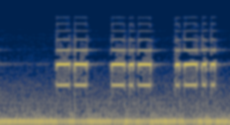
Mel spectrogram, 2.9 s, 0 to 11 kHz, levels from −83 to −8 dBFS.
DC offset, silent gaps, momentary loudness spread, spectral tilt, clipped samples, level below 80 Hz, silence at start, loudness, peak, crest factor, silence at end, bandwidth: 0.1%; none; 18 LU; -3 dB/octave; under 0.1%; -30 dBFS; 0 s; -16 LUFS; -8 dBFS; 10 dB; 0 s; 7.6 kHz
